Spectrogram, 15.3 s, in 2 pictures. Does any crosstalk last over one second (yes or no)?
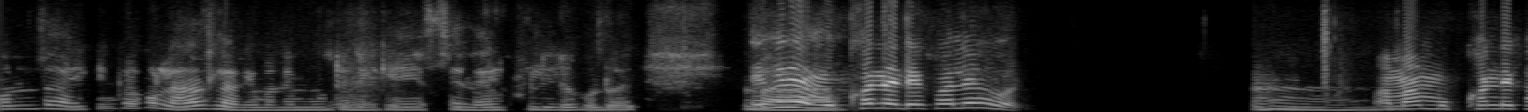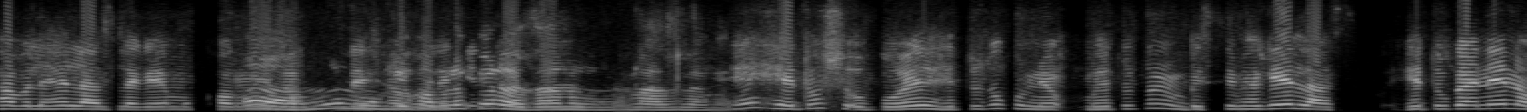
yes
